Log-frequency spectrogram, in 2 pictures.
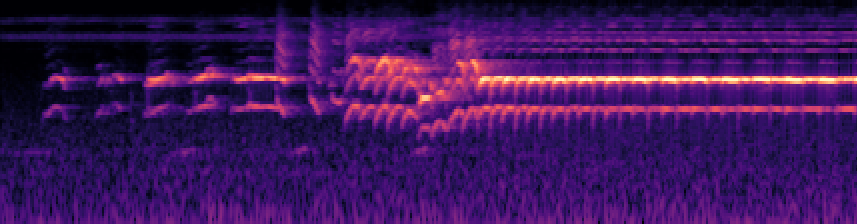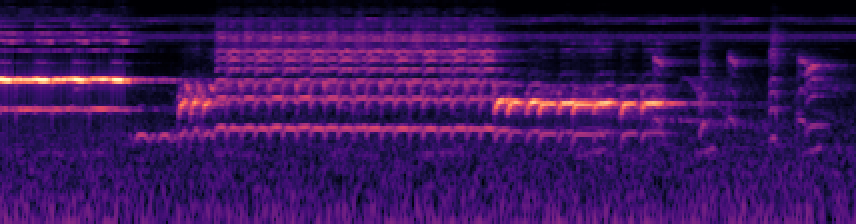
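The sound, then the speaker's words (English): Two Goldie's birds-of-paradise, a plumed bird-of-paradise species, call in a loud, tightly synchronized duet, their harsh, repeated nasal notes overlapping in a rapid, sustained chorus that swells in the middle, then breaks into separate bursts. “this is the Goldie's Bird of Paradise”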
